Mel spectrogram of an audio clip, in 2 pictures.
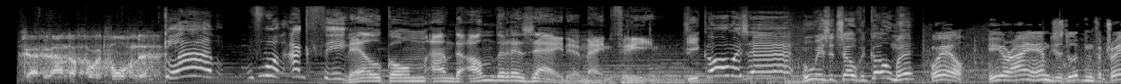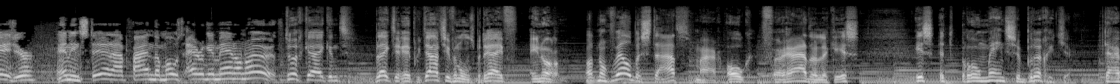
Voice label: dutch voice characters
